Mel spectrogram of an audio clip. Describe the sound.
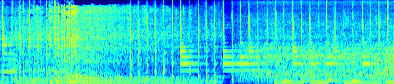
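Motorcycle riding over a bumpy road in Goa, its engine droning steadily and loud while rattling clatter and scraping knocks break in irregularly.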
